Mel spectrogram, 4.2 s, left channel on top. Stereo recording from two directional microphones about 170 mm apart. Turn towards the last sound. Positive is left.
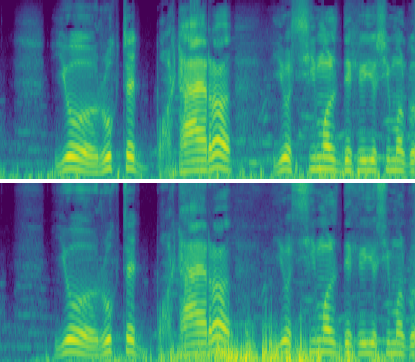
turn(degrees=15)  # may be behind; listen again after turning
